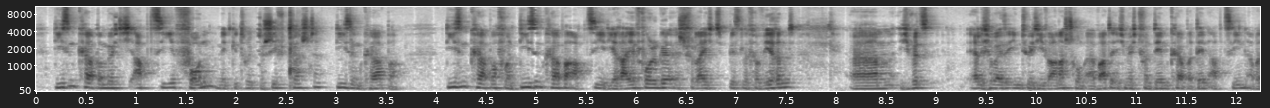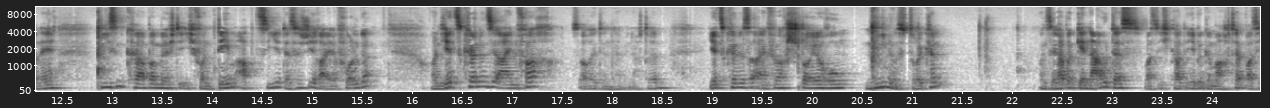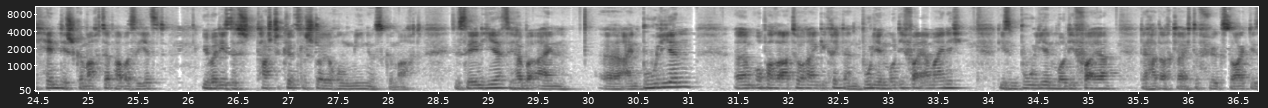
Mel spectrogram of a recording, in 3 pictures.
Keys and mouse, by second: 2.5 shift+click, 12.8 click, 14.0 shift+click, 17.2 click, 20.6 ctrl+KP_Subtract.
